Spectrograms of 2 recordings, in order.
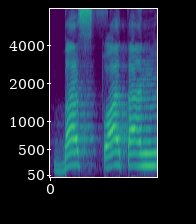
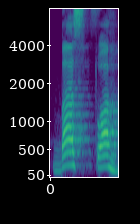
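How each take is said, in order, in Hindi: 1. शब्द पूरी 'tan' आवाज़ पर खत्म होता है। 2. शब्द आखिरी 'tan' के बिना कटा हुआ है। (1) "अगर यहाँ पर वक्फ नहीं करते तो ता के ऊपर दो ज़बरों को पढ़ते हुए" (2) "अगर वक्फ करना है तो फिर ऐसे पढ़ेंगे"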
